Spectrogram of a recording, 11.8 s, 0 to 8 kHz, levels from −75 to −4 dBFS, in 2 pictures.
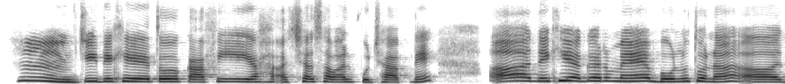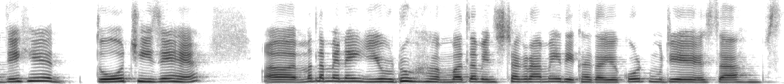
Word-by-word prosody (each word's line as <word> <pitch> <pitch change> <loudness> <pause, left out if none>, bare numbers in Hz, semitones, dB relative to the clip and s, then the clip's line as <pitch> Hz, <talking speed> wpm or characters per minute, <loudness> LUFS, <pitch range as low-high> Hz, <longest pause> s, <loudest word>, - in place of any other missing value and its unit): हुँ, 320 -9 +2
जी 280 +7 +1
देखिए 270 +1 +2
ये 260 - +5
तो 260 0 +4
काफ़ी 235 0 -1 0.2
ह 245 0 -1
अच्छा 225 +3 -2
सवाल 235 -2 -1
पूछा 225 0 -1
आपने। 230 +8 -2 0.4
अ, 320 +3 +3
देखिए 295 +4 +3
अगर 315 +1 +1
मैं 295 0 +3
बोलूँ 265 +1 +3
तो 295 -1 +2
ना 250 0 +1
अ, 235 -4 +1
देखिए 305 +5 0 0.3
2 250 +3 +4
चीज़ें 270 0 +1
हैं 235 -2 +1 0.5
अ, 225 0 +1
मतलब 290 +1 -2
मैंने 285 -1 0
यूट्यू 255 +2 0
मतलब 245 -1 -2
इंस्टाग्राम 240 +1 -3
में 260 - -3
ही - - -1
देखा 230 0 -3
था 215 - -1
ये 215 0 0
कोट 260 +1 -3
मुझे 235 -1 -1
ऐसा 215 0 -2 0.3
स 215 - -16
255 Hz, 195 wpm, -18 LUFS, 235-280 Hz, 0.5 s, ये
